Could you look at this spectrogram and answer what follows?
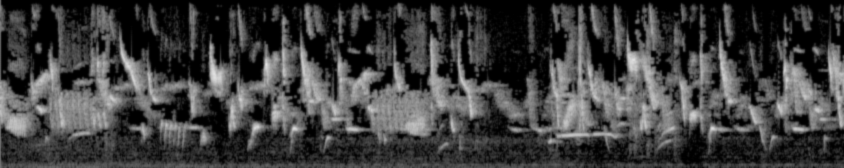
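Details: A Black-throated laughingthrush singing while displaying gives a dense, fast stream of high chattering notes, short slurred whistles and rasping buzzes, with a faint low hum underneath.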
